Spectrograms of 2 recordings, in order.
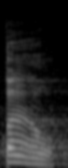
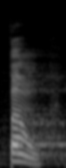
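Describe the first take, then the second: First: The word ends in a full O vowel. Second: The word ends in a weak U glide. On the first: The speaker calls it wrong. "Então não é pão" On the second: The speaker calls it right. "é pão"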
